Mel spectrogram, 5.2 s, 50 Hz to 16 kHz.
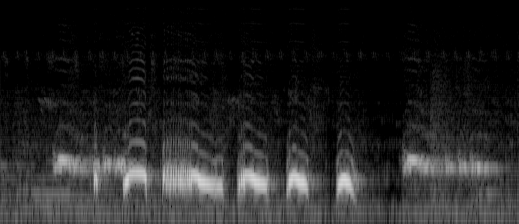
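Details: Vigorously calling spotted dove, local kuk 3 song type: steady humming lead note, then five clipped, arched coos in quick succession, ending with another long level drawn-out note.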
